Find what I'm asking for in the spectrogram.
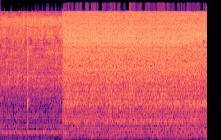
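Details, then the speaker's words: WaterBoss water softener after freeing a stuck pusher that kept the brine tank from filling properly: soft motor hum gives way to a loud steady water hiss, then pauses as the valve steps from rinse to refill; normal regeneration cycle change. "y est le cycle change encore maintenant on est en remplissage"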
